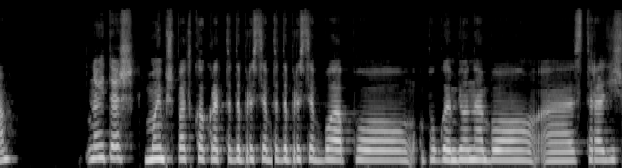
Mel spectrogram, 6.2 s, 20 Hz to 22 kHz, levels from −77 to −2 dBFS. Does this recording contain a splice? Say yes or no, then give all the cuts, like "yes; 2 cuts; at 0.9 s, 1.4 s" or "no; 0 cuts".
yes; 2 cuts; at 1.4 s, 2.7 s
